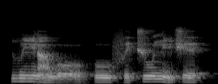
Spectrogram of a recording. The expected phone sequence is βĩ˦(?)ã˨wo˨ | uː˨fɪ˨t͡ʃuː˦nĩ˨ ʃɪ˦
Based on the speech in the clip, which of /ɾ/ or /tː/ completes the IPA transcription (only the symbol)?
ɾ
